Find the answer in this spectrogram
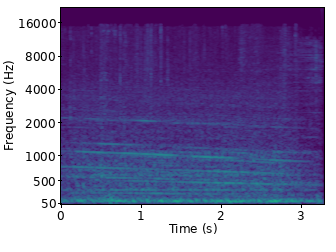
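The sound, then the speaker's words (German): A quiet electric bus hums steadily, with a low rumble and faint tonal whine holding at an even level across the few seconds, with no voices present. “So klingt ein E-Bus.”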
